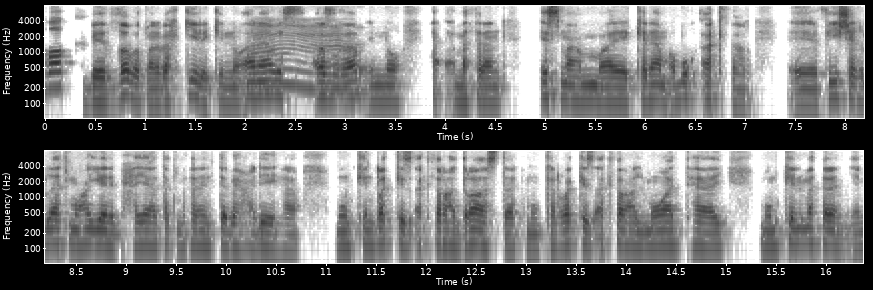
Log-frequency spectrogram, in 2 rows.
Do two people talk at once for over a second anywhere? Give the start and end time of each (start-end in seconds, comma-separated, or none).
2.0-3.3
